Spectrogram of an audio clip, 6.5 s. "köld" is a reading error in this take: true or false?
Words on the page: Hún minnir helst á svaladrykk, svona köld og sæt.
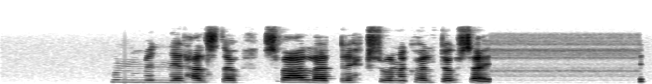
false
